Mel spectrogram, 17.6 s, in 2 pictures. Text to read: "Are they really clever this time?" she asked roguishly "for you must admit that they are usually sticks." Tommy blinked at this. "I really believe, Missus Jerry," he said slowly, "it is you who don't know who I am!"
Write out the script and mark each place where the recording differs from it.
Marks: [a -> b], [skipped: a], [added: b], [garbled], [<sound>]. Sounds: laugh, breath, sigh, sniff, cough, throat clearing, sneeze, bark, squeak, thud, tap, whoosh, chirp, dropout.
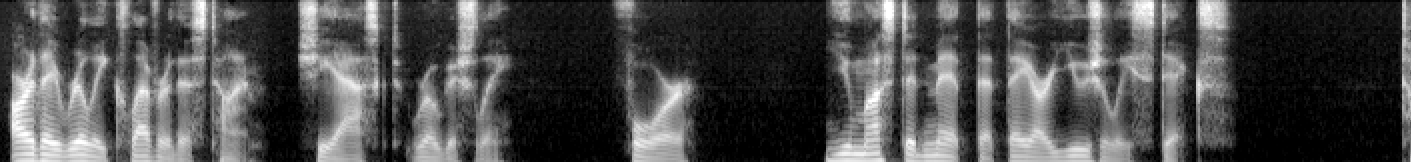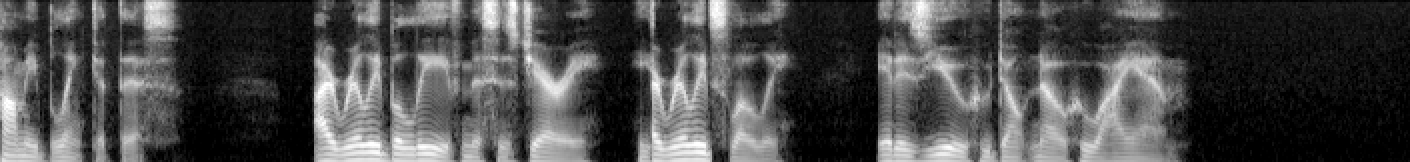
"Are they really clever this time?" she asked roguishly "for you must admit that they are usually sticks." Tommy blinked at this. "I really believe, Missus Jerry," he [said -> really] slowly, "it is you who don't know who I am!"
